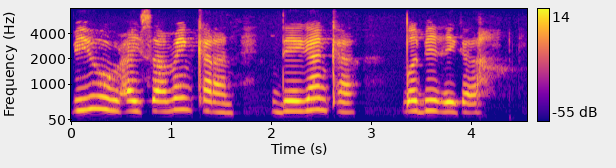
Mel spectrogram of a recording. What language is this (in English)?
Somali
